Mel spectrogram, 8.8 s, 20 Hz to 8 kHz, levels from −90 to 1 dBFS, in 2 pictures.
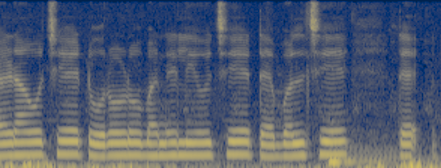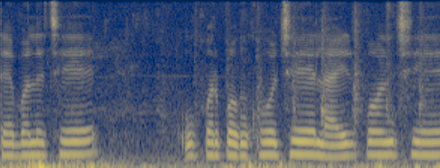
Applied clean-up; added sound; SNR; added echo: none; Bowed string instrument; 12 dB; none.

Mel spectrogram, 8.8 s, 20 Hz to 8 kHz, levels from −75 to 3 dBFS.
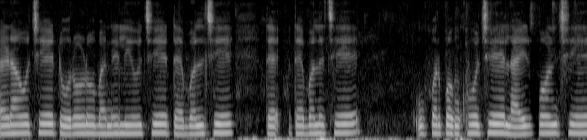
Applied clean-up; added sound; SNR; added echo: neural mask model Resemble Enhance denoiser.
